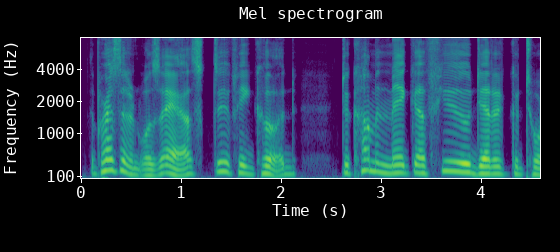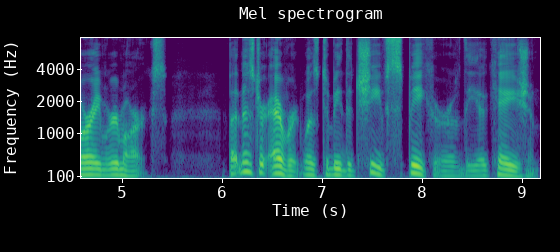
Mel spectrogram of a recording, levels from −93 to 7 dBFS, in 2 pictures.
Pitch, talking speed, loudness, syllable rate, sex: 145 Hz, 175 wpm, -19 LUFS, 5.0 syllables/s, male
